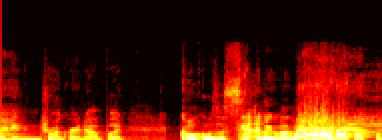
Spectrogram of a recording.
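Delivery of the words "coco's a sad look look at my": tipsy tears breaking into laughter; laughing through tears. Real, not acted. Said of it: "You're really crying".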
